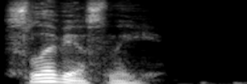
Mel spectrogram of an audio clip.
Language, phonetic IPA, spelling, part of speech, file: Russian, [sɫɐˈvʲesnɨj], словесный, adjective, Ru-словесный.ogg
- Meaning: 1. verbal, oral 2. philological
